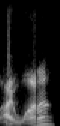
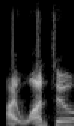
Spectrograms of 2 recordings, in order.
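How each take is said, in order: First: The words blend into a short reduced form. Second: Both words are said fully and separately.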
